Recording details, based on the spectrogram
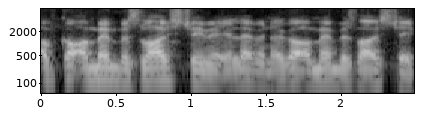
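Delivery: plain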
